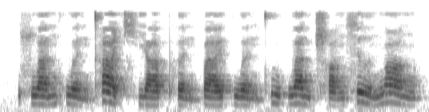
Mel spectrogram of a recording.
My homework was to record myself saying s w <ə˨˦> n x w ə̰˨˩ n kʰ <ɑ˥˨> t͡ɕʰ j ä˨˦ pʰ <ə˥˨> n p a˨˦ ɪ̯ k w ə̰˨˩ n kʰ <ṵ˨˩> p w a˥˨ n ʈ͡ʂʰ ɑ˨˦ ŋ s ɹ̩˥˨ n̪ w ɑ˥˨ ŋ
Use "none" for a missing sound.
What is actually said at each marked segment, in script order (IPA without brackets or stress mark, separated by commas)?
a˨˦, ä˥˨, ə̰˨˩, u˥˨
